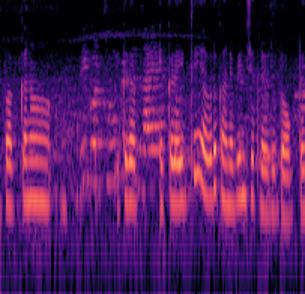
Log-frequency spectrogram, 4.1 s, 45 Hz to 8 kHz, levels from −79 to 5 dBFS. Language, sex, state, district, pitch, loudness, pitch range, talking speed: Telugu, female, Andhra Pradesh, Visakhapatnam, 235 Hz, -23 LUFS, 220-280 Hz, 75 wpm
